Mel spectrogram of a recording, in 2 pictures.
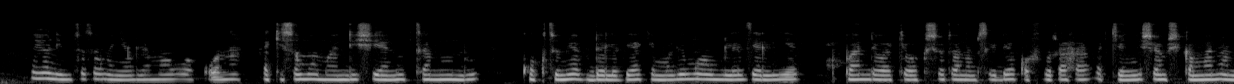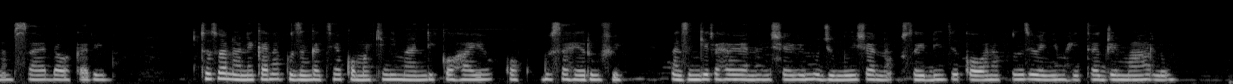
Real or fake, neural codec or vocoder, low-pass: real; none; 7.2 kHz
